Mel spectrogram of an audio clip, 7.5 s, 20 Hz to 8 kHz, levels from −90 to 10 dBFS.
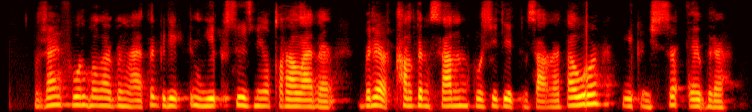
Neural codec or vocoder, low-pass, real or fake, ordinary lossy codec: codec, 16 kHz, 1 kbps, FreqCodec, larger model; none; fake; none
